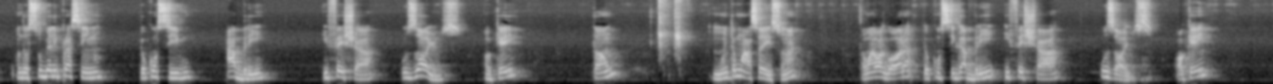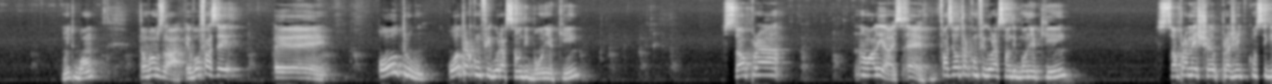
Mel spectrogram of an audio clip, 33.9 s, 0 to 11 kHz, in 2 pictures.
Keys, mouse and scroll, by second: 0.1 drag, 22.0 click, 30.8 click.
